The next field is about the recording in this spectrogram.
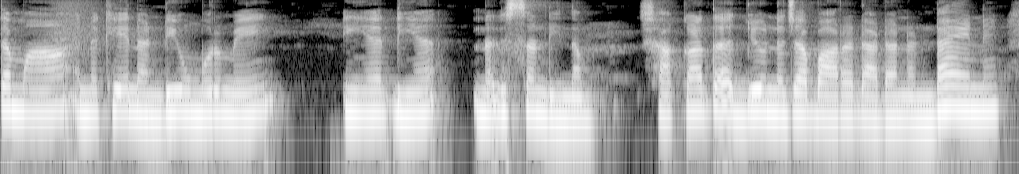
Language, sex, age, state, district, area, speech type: Sindhi, female, 30-45, Gujarat, Surat, urban, spontaneous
